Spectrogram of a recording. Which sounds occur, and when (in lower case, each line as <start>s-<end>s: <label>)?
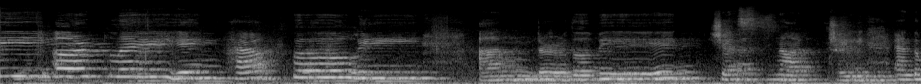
0.0s-8.9s: female singing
